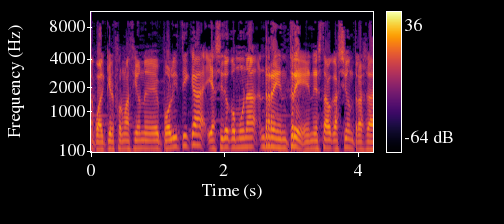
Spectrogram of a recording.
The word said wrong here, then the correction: rentrée: Pues sí, una rentrée, yo lo pronuncio ¿eh?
